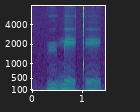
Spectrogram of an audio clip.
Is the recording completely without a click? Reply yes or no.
no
